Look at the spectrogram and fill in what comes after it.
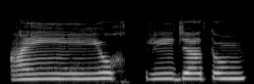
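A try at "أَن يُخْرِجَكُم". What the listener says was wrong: This is a kaf. Yeah? An yukhrijakum.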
